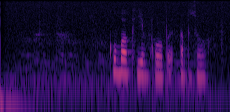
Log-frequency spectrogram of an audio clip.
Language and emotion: Russian, neutral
